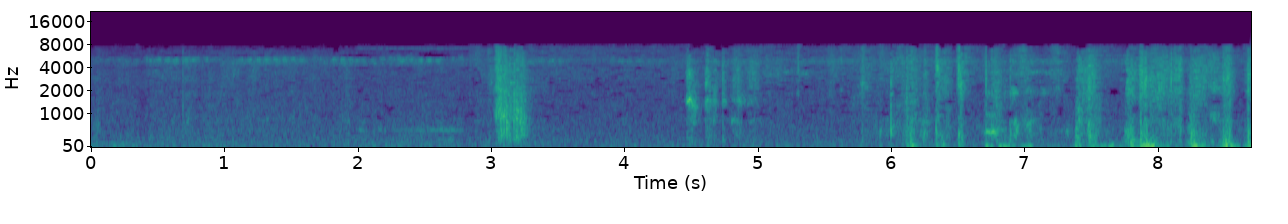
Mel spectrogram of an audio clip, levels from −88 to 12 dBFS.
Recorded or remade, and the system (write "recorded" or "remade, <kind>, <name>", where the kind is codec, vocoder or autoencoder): remade, vocoder, Vocos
